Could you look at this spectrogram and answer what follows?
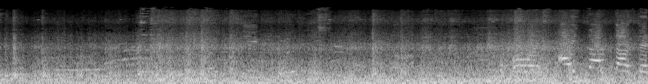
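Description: An R32 subway car rides the J line on a skip-stop trip between Broad Street and Jamaica, with a loud continuous rumble, rhythmic wheel clatter and faint squeals. People talk quietly under the noise.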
